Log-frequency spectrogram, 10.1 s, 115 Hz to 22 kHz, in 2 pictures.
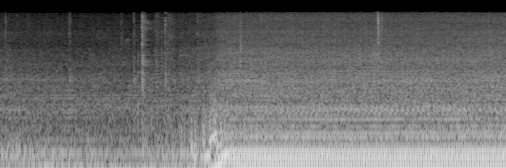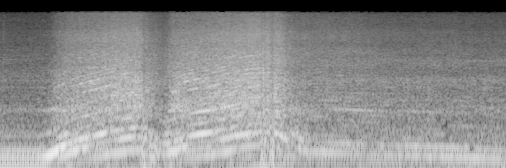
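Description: Supercharged Holden 308 V8, heard from inside the cab. It runs quietly at first, and about two seconds in the engine note picks up and holds steady. Past the middle come two hard accelerations, each rising in pitch and split by a brief dip, before it settles back to a steady cruise.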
